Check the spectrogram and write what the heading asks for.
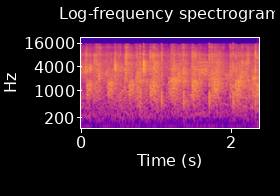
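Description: Audience applauding, a dense patter of many hands clapping.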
